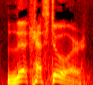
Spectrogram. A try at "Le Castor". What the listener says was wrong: You pronounced the S too hard.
